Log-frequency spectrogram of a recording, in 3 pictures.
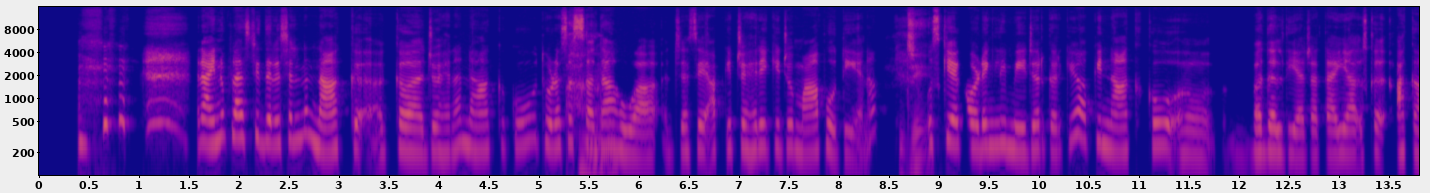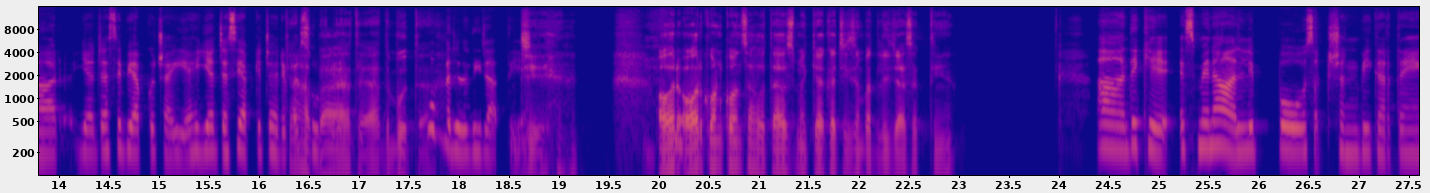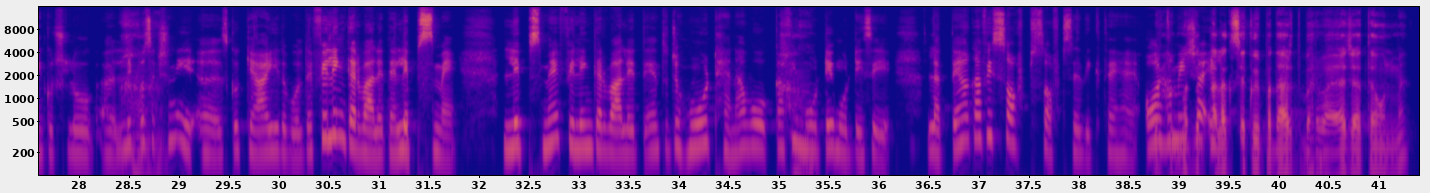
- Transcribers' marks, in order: chuckle; in English: "राइनोप्लास्टी"; in English: "अकॉर्डिंगली मेजर"; in English: "सूट"; laughing while speaking: "जी"; tapping; in English: "लिपोसक्शन"; in English: "लिपोसक्शन"; in English: "फ़िलिंग"; in English: "लिप्स"; in English: "लिप्स"; in English: "फ़िलिंग"; in English: "सॉफ्ट-सॉफ्ट"
- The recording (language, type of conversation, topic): Hindi, podcast, किस फिल्मी सितारे का लुक आपको सबसे अच्छा लगता है?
